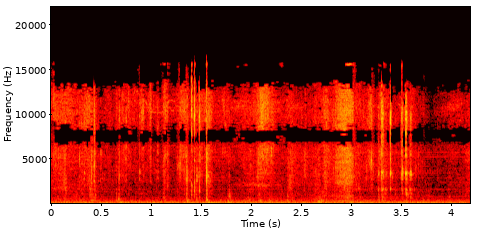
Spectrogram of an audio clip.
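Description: Faint scattered clicks and light handling taps over a low steady rumble.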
